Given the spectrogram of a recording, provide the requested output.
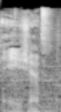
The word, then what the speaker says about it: Aja: Asia, I think it's actually pronounced Asia. A-J-A, Asia, yeah.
